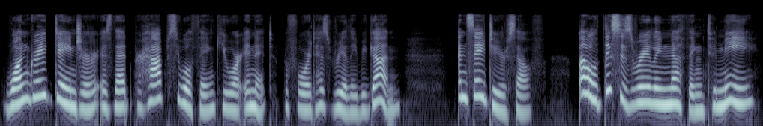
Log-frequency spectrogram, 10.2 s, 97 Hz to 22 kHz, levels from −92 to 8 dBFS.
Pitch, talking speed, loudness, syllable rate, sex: 240 Hz, 170 wpm, -19 LUFS, 4.6 syllables/s, female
